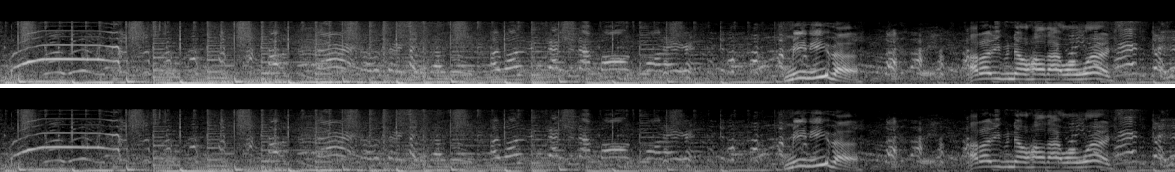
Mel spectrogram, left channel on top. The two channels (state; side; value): quieter; right; 5.5 dB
